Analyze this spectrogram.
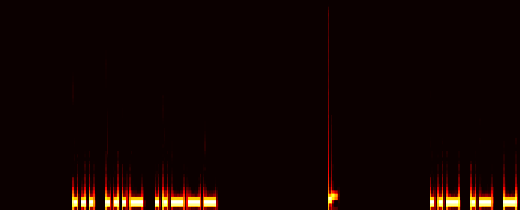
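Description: Morse code beeps sound in short and long bursts of a steady tone.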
